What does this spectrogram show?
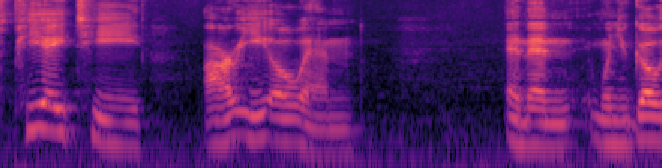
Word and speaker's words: Patreon: They have I found out how to pronounce it. It's Patreon.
